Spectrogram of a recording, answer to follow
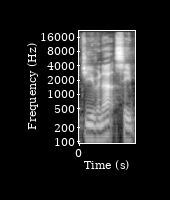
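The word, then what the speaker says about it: Giovinazzi: championship lead from antonio givenazzi his teammate at the final race of the season and i know that you italians don't like my pronunciation of juvenatsi but okay fine i'll say jovanazi what his season was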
